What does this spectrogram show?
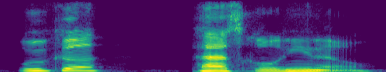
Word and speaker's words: Luca Pasqualino: His name is pronounced Luca Pasqualino.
